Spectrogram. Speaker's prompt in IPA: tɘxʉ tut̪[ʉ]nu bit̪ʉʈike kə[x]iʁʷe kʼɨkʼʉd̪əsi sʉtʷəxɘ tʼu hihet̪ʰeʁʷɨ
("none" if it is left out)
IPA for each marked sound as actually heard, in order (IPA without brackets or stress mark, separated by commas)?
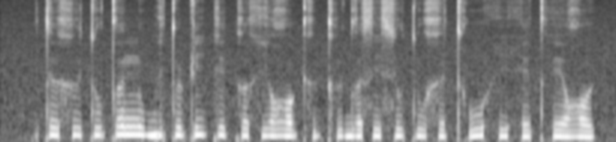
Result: ə, x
